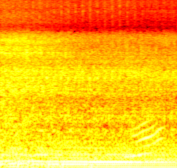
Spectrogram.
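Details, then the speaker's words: Lada Kalina after head gasket replacement, first start after bleeding the oil system; it had been misfiring with two cylinders dead. Now a smooth, even, quiet idle on all cylinders with no misfire or popping; normal idle. "все прекрасно друзі нічого не троїть не пердить ще й дивіться блок досить тихо працює"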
